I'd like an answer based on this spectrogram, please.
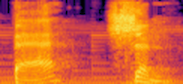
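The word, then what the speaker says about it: passion: इसलिए पी ए एस एस आई ओ एन का उच्चारण होगा पैशन पैशन words ending with T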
